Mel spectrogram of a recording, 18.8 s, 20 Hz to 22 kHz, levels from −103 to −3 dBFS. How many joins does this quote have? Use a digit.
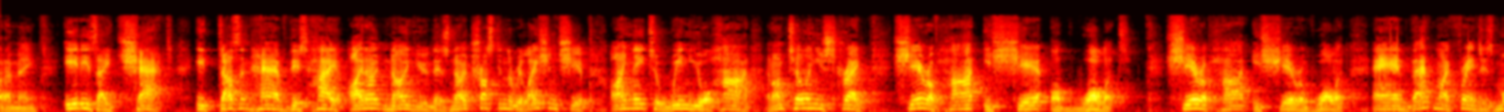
1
